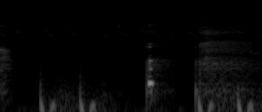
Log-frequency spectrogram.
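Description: Heartbeat heard through a stethoscope pressed to a woman's chest: soft, low thumps arriving in paired beats, a few in a row, with a brief rustling scrape of the stethoscope partway through.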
